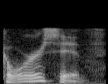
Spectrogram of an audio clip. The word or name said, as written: coercive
